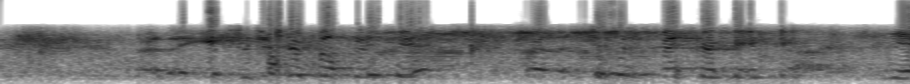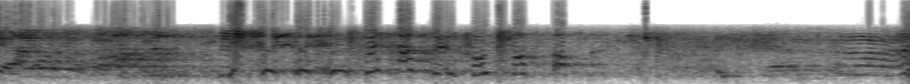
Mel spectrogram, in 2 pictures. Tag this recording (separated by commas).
Speech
